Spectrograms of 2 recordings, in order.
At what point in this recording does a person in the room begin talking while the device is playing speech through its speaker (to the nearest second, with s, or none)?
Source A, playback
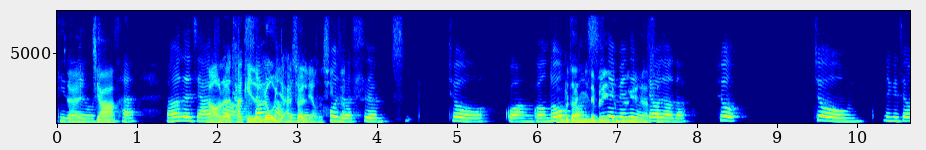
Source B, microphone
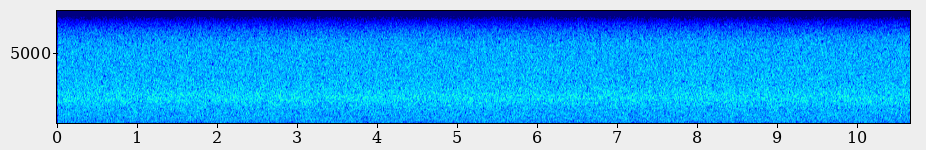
none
